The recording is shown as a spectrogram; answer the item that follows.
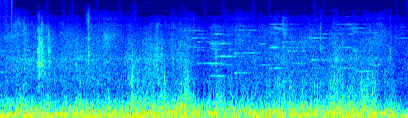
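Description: Massey Ferguson tractor engine running with a steady low rumble, mixed with wind buffeting the microphone.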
